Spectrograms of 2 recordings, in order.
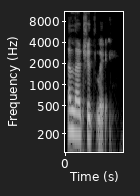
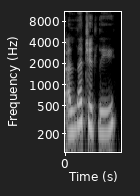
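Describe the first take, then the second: First: Allegedly, stressed, a touch louder and falling; heavy emphasis on allegedly. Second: Allegedly with a knowing rise at the end; stress on allegedly. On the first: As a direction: land Allegedly heavily with a falling end. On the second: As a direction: lean into allegedly, letting it lift up. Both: Shown as a demonstration. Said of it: "Heavy emphasis on allegedly".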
